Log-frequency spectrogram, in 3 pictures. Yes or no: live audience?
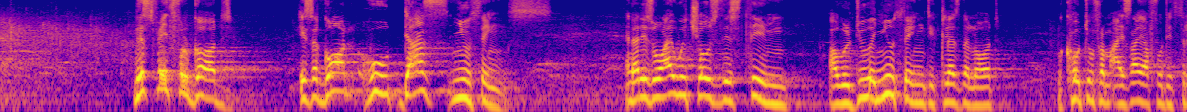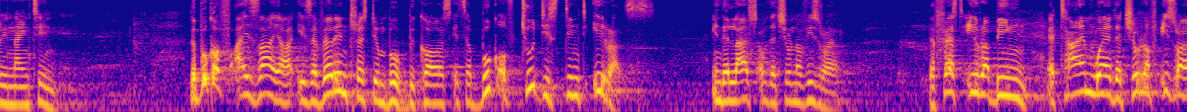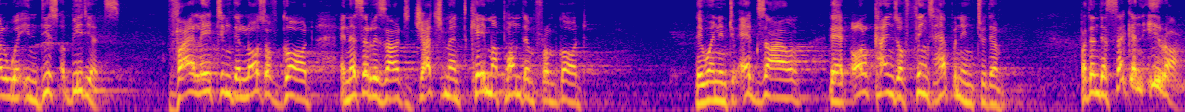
yes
